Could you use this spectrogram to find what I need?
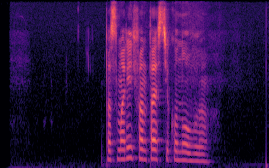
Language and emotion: Russian, neutral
